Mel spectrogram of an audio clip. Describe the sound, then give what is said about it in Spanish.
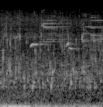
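Water runs and splashes steadily in a soft, continuous hiss, like a shower, with no voices over it. “Mañana por la mañana, por ejemplo, puedes intentar disfrutar de cosas como la ducha, del desayuno.”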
